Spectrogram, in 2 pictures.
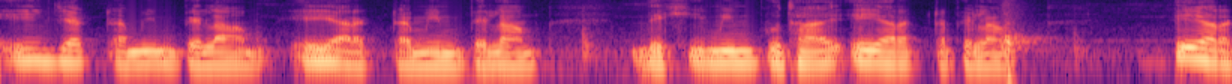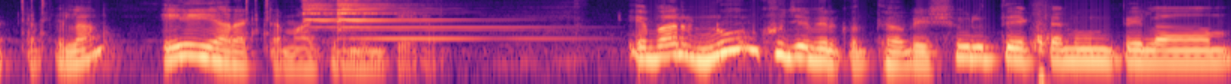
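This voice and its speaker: Patient gravelly man teaching Arabic words. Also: on the high side, dark tone. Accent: Bangladeshi Bengali. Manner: patient, drawn-out word-by-word pronunciation. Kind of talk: slow recorded lesson walkthrough.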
